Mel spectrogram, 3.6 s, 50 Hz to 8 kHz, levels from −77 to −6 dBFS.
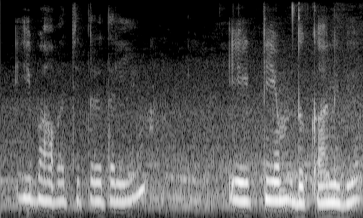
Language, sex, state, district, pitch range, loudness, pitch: Kannada, female, Karnataka, Bidar, 205-230 Hz, -16 LUFS, 215 Hz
